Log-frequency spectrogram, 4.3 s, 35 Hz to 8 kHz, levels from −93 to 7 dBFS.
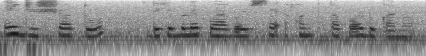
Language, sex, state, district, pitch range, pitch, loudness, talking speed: Assamese, female, Assam, Kamrup Metropolitan, 230-255 Hz, 240 Hz, -16 LUFS, 110 wpm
